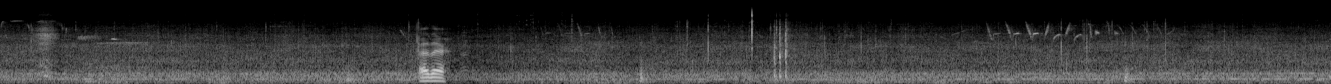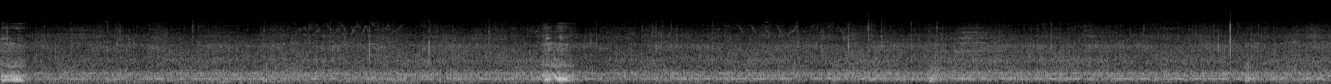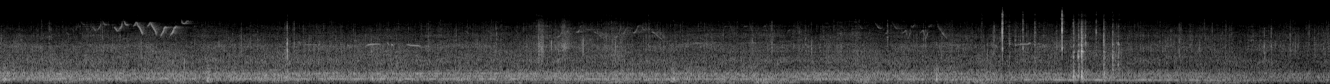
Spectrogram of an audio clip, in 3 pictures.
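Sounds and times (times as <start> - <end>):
birds chirping: 0.0 - 39.9
mountain bike rolling noise: 0.0 - 39.9.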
